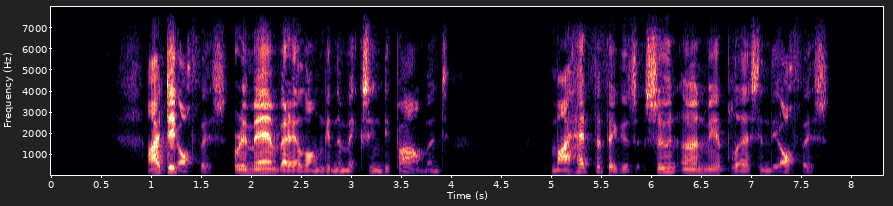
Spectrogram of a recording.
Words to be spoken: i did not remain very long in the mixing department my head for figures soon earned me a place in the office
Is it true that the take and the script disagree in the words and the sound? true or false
true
